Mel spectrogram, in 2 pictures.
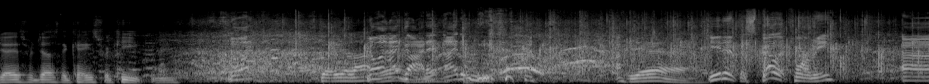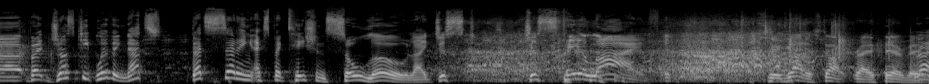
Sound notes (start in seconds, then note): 1.0 studio audience laughs; 4.2 studio audience claps; 15.9 studio audience laughs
